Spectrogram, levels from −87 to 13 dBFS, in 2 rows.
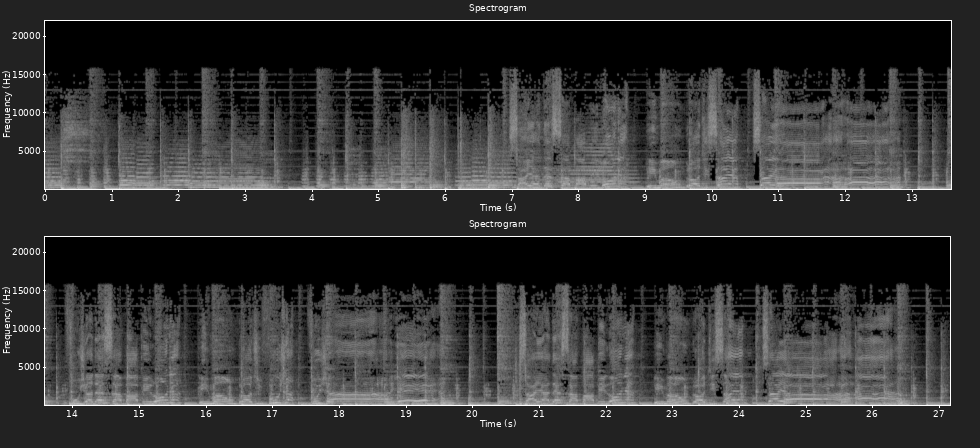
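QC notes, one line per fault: Throughout: USB whine, a steady fixed-pitch tone at 1 kHz sitting roughly 30 dB below the audio. The 1 ms USB frame rate drags current through shared power or ground, and that periodic load leaks into the analogue path as an audible whine.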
